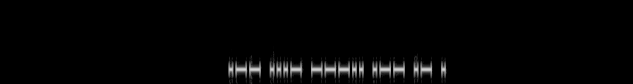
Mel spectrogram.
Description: Morse code, heard as a keyed tone, about 36 wpm, 700 Hz. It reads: WV8WAE
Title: USA Call Signs - 6 Characters - Repeated 2x - 35wpm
